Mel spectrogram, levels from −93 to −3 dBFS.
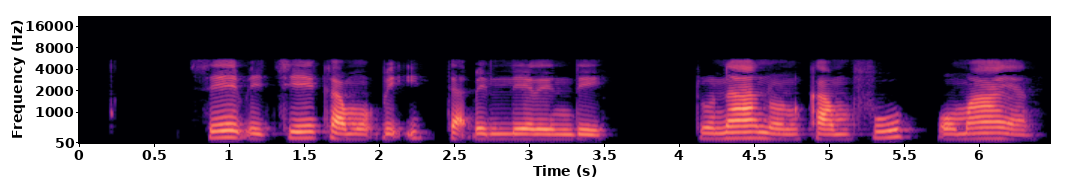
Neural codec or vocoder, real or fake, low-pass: none; real; 5.4 kHz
